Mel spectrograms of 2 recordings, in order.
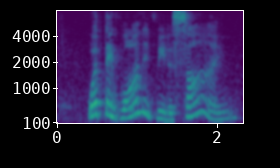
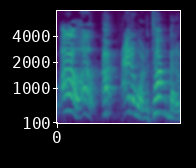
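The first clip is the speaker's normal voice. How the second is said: higher, louder, hurried brush-off; flustered refusal; 6 semitones higher, 10 dB louder, faster than usual. Retold or imitated. Stuck in the window seat, she flusters off the stranger, loud. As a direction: bat the topic away in a nervous rush. Dodging seatmate's rapture talk.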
